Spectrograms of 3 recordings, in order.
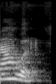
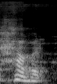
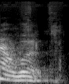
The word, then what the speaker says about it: hour: honest honor these words in these words H is silent so you have to pronounce it as our I am waiting for an hour not hover then you can tell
